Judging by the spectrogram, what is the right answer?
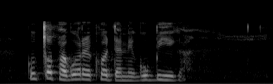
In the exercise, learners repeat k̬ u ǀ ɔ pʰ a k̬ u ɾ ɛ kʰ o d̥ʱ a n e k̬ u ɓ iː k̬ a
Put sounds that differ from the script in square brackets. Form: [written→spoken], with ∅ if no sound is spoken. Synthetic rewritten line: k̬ u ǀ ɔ pʰ a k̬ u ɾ ɛ kʰ [o→ɔ] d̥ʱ a n e k̬ u ɓ iː k̬ a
